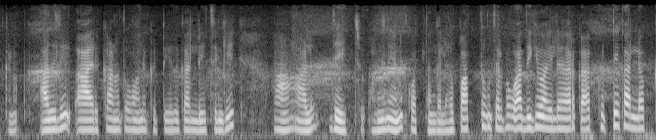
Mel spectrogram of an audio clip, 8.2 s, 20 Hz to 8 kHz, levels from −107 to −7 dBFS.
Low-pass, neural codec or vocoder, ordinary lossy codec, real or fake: 7.2 kHz; none; MP3, 48 kbps; real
